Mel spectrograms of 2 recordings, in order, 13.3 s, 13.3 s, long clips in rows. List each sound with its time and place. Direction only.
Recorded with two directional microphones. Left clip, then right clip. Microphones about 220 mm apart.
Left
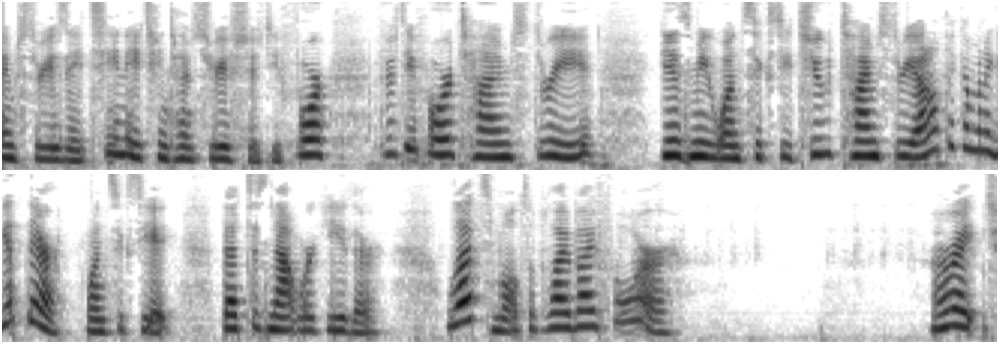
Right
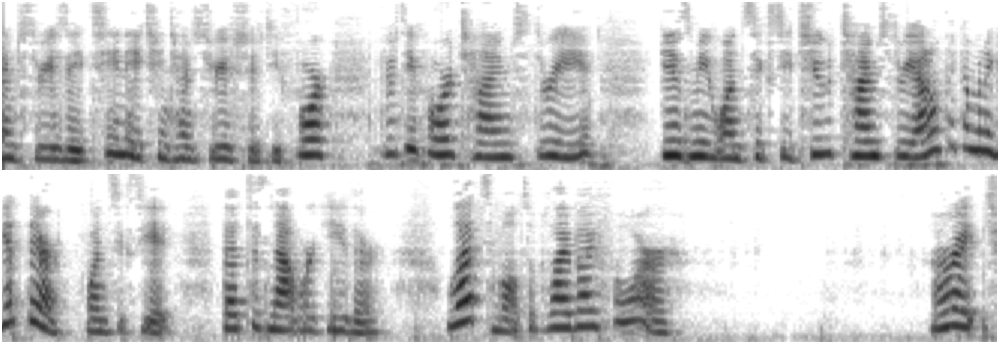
0.0 s speech: 40° left (ahead or behind)
12.8 s speech: 40° left (ahead or behind)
